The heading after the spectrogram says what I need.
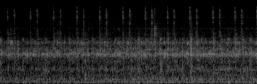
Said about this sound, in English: we've got this tiny little steam engine, a meths burner, a little boiler full of water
